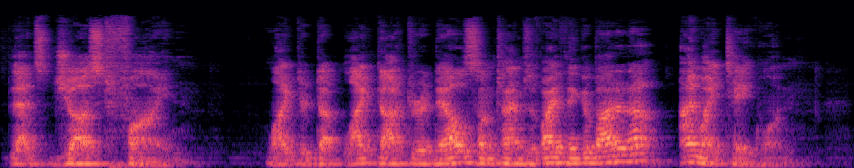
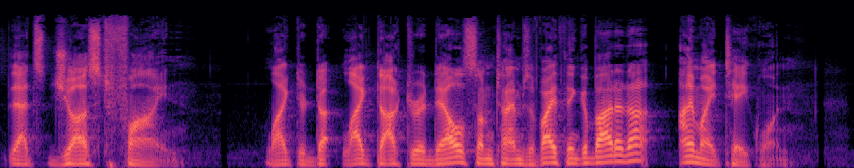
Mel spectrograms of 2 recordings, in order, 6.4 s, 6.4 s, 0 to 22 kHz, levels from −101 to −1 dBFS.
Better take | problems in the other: second | off-mic speech; far // room echo; very slight; dies away in 0.3 s

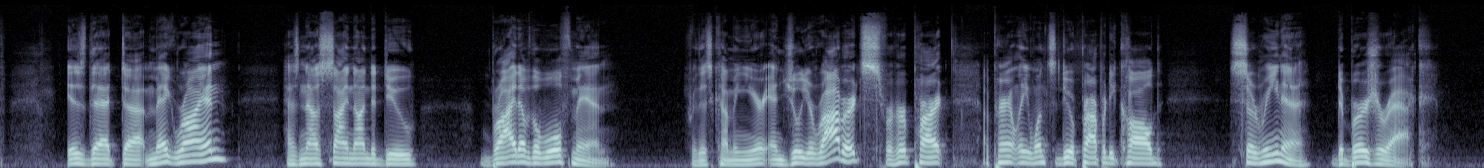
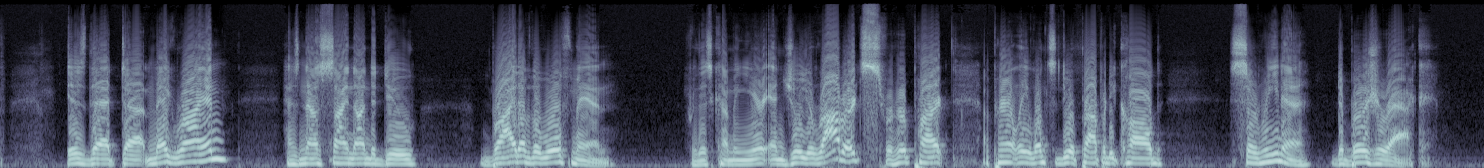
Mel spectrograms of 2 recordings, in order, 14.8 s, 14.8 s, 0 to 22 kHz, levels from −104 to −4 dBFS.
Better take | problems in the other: first | distortion; heavy; 6 dB below the speech

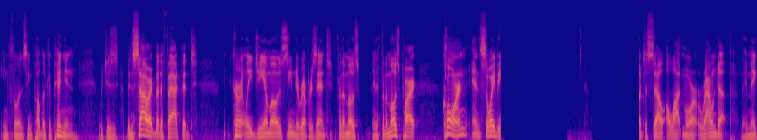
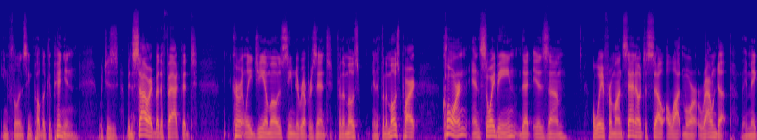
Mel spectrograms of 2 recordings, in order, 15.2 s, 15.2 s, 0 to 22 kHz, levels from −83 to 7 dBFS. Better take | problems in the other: second | audio cutting out; at 10 s for 1.5 s and at 12 s for 1 s

